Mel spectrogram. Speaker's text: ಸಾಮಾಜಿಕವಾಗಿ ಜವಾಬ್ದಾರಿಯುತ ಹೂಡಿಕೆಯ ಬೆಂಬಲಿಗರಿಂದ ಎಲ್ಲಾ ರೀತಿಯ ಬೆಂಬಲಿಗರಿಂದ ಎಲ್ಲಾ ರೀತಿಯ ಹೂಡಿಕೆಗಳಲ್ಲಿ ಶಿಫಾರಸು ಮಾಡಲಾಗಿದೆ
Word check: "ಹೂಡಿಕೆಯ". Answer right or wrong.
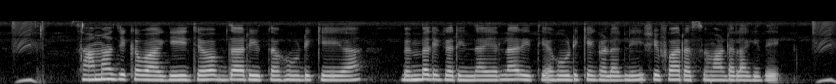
right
